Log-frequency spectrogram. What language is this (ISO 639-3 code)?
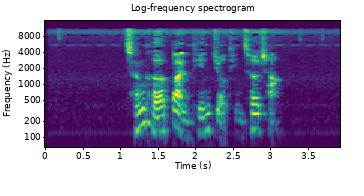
zho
